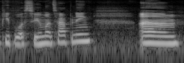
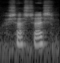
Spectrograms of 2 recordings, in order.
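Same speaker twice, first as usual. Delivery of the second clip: a quiet slowed shush shush; hushed shush; 2 semitones lower, 8 dB quieter than usual. Shown as a demonstration. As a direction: drop to a secretive hush on shush shush. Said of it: "hush hush".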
